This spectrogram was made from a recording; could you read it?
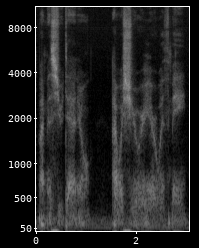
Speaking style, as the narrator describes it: Emily whispered

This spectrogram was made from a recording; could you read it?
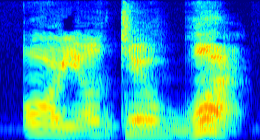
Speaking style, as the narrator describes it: He growled very close to her face

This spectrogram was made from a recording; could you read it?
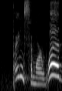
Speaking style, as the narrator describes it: the people cried

